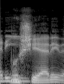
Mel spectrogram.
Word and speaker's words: Muschietti: Andy Muscinetti. Is that how you say his name? – Muschietti.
